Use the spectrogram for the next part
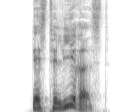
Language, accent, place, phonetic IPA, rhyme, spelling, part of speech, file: German, Germany, Berlin, [dɛstɪˈliːʁəst], -iːʁəst, destillierest, verb, De-destillierest.ogg
- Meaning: second-person singular subjunctive I of destillieren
